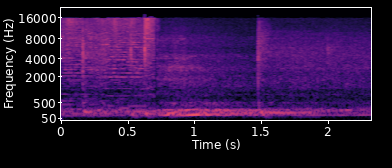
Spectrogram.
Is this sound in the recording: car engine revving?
yes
